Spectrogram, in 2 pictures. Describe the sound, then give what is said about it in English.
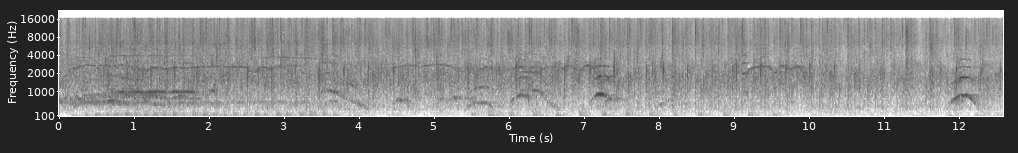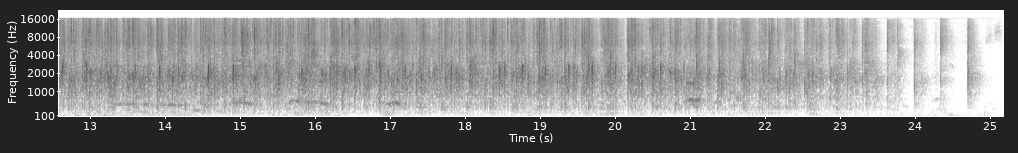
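A large audience bursts into loud, thunderous applause, a dense, steady roar of clapping with scattered cheers that holds for over twenty seconds before tapering off, as the musicians are welcomed to the stage. “I want a rumbling, thunderous applause as we welcome to the stage.”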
